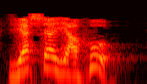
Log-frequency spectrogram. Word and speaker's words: Yeshayahu: But in the Hebrew, it's properly pronounced Yeshayahu, right? Now, if you listen to that, that sounds it sounds like nothing like Isaiah, right?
